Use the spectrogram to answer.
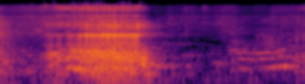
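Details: One loud, rattling snore on the in-breath, then a quieter breath out; snoring.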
